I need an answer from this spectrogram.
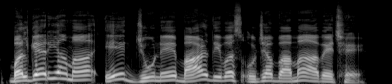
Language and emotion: Gujarati, neutral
